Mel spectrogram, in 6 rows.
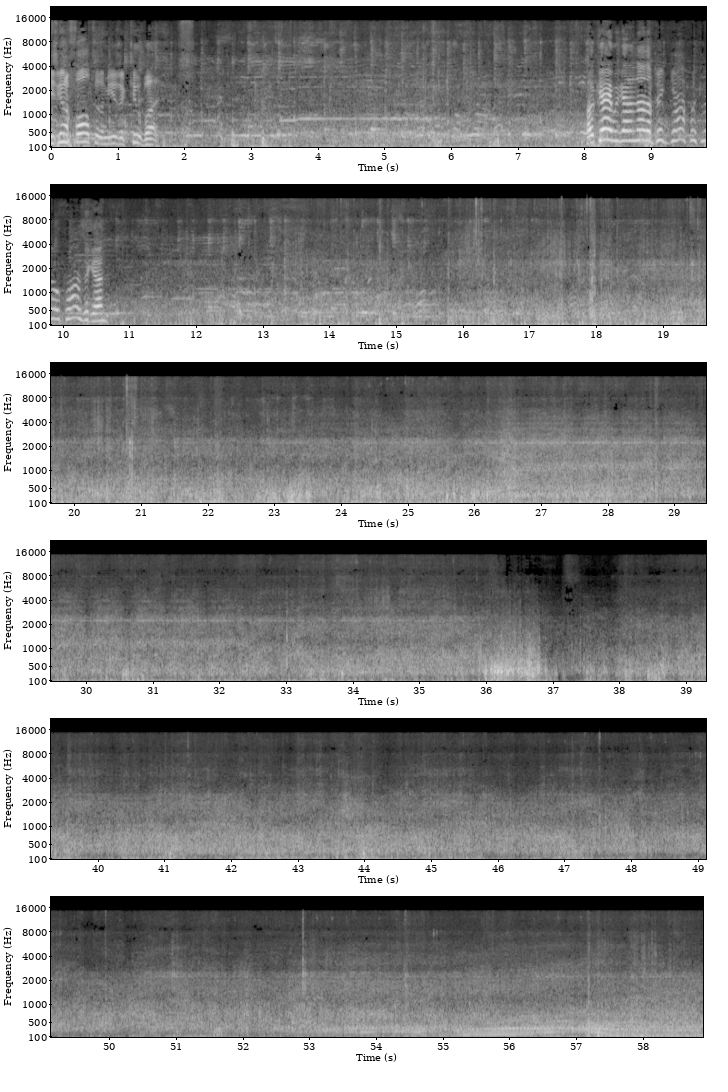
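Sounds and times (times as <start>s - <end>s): skate wheels rolling on pavement: 0.0s - 58.9s
wind buffeting microphone: 0.0s - 58.9s.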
